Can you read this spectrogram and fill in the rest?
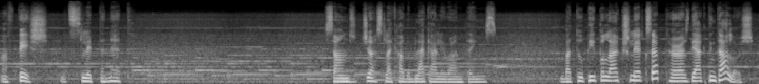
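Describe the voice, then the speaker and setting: An actress voicing a cool, weary, dutiful young security operative in a video game, composed and dryly unimpressed. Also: female voice, low voice, normal speed, natural voice. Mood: guarded, questioning. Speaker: employee of a powerful family leading an operation. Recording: studio voice under game music.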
